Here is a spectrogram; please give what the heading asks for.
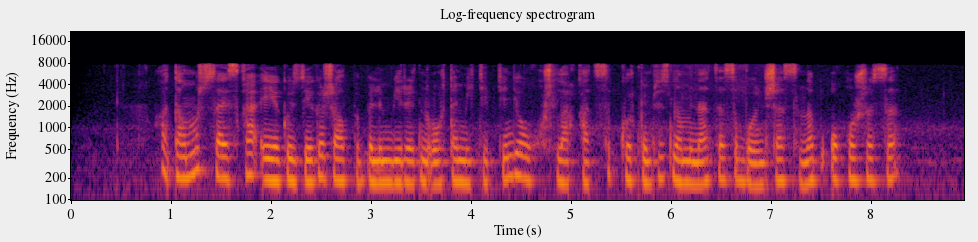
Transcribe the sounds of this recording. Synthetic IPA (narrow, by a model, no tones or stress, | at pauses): ɑt̪ɑlˠməʃsɑjəsqɑʔɪjekʲʰɵzd̪e̞ɡʲɪʒɑlˠpəbɪlɪmbe̞ɾe̞t̪ɪnwo̞ɾt̪ɑme̞k̚t̪e̞p̚t̪e̞nd̪e̞wo̞qu̥ʃəlˠɑɾqʰɑt̪ə̥səp̚kʲʰɵɾkʲe̞msɪzno̞mʲinat̪sɨjasəbo̞jənʃɑsənəpwo̞quʃəsə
